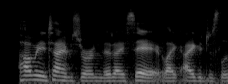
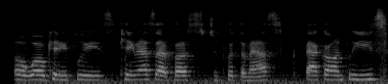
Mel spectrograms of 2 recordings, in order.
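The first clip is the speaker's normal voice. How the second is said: ordinary talk, nothing marked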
